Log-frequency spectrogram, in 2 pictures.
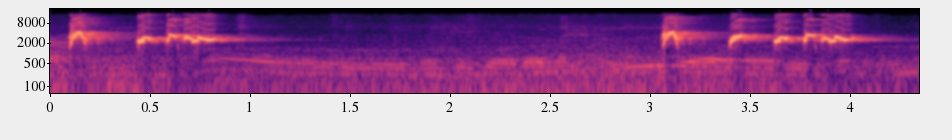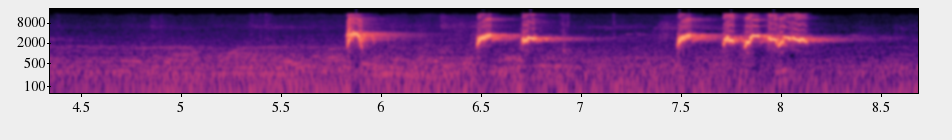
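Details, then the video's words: Morning song of a red-whiskered bulbul, used as a lure to prompt other bulbuls into contest singing: clusters of two to four sharp, bright, falling whistled notes repeated every few seconds, with a faint low murmur between phrases. "luyện giọng chào mào hót buổi sáng, Hót hay nhanh lửa"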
